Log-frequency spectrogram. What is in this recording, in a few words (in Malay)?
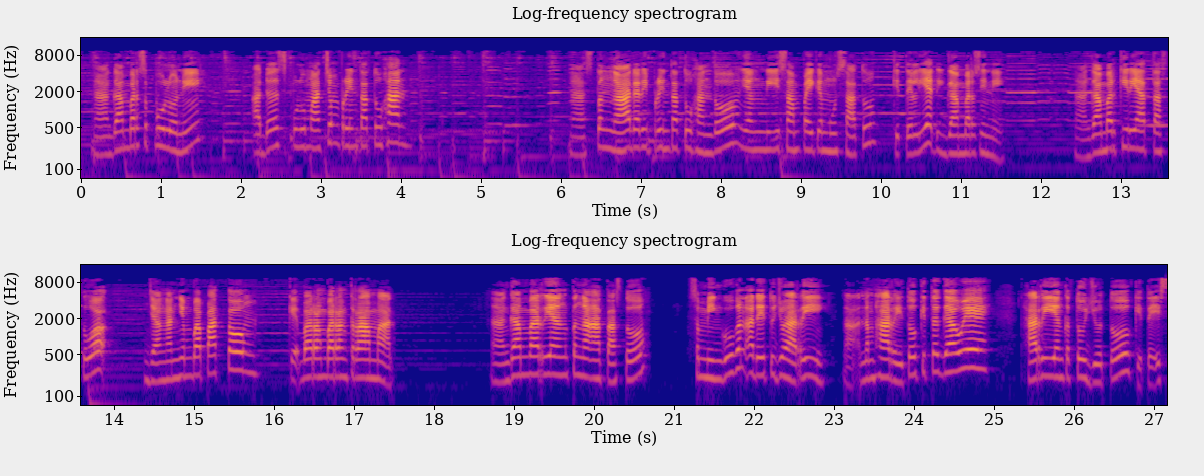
kabar baik good news malay bangka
